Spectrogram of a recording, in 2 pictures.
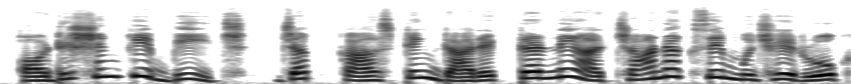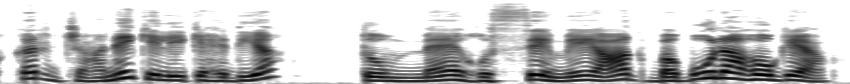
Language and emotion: Hindi, angry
